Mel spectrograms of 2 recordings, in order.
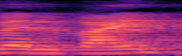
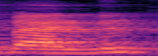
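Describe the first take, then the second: First: The last syllable has a long 'ai' vowel. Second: The last syllable has a short 'i' vowel. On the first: "कुछ बेलवाइल pronounce करते हैं" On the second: "कुछ इसे बेलविल pronounce करते हैं"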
